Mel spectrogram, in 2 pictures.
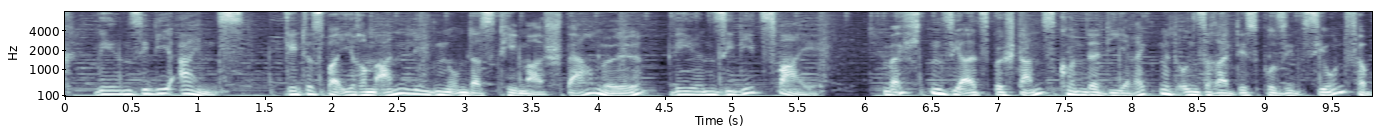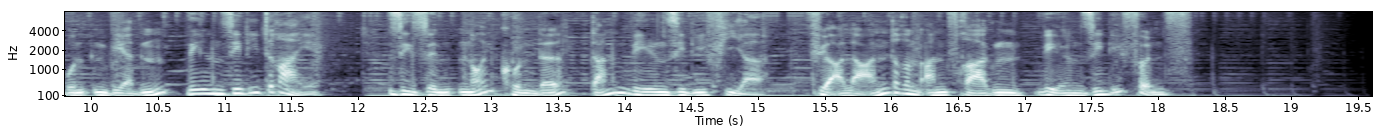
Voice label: Entsorgung ivr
